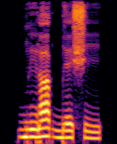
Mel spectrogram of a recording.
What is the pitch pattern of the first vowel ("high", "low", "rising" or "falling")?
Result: low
